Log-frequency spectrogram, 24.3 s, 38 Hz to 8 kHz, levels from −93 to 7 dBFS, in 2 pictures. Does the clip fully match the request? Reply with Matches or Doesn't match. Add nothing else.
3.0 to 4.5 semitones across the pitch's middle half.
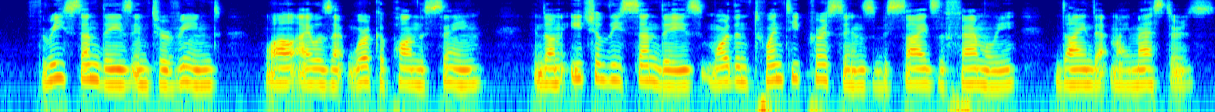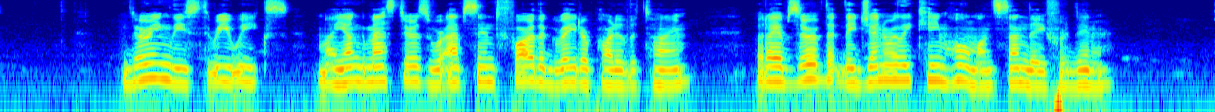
Doesn't match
